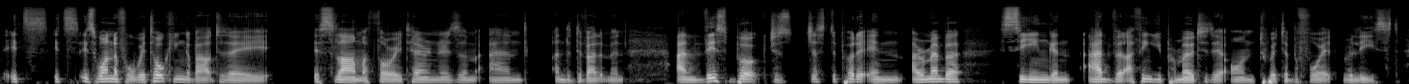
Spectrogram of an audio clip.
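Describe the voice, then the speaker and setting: A man's voice: on the low side, gravelly, no room sound, clean studio sound. A man hosting a podcast, introducing a book in a casual, hesitant way with restarts. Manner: hesitant, many fillers and restarts. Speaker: podcast host. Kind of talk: casual interview chat.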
